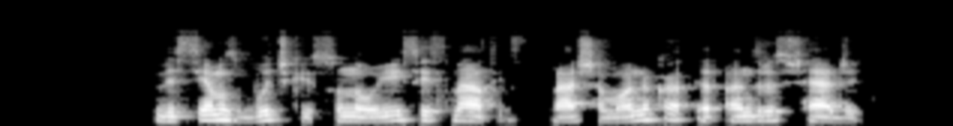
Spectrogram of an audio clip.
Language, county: Lithuanian, Šiauliai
